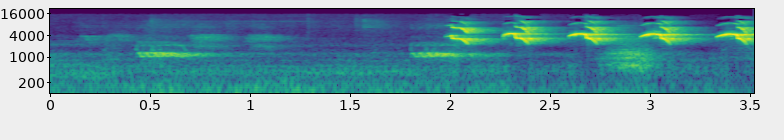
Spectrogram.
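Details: A single baby chicken chick calling: a few soft lower notes, then five loud, high, arched peeps about a third of a second apart, each sliding up and then down.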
